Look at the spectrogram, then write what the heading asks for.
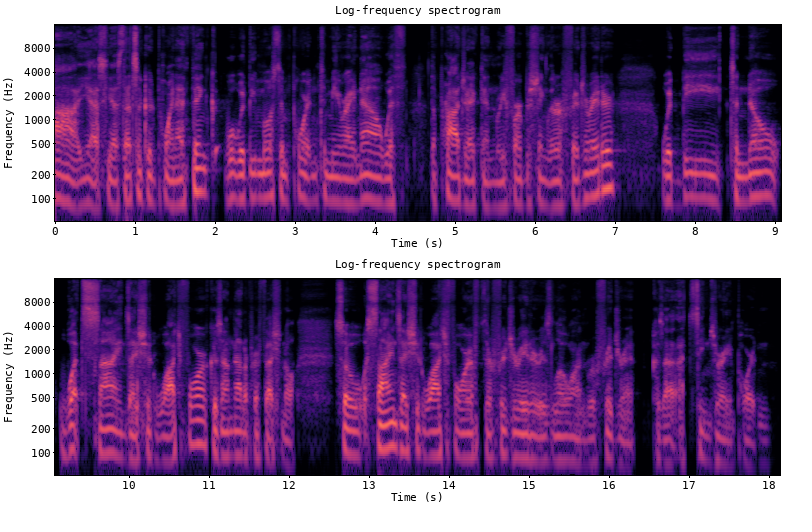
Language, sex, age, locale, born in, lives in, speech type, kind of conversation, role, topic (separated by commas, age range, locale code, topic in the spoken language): English, male, 55-59, en-US, United States, United States, read, expert-assistant, asker, How does a refrigerator keep food cold and fresh?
